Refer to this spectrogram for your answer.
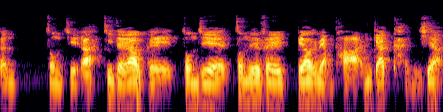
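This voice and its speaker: Here a man talks in a Taiwanese accent. His medium-pitched voice moves at a fairly quick pace. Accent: Taiwanese Mandarin. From Taiwan, Keelung. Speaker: podcast host. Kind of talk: casual solo monologue. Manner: halting.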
